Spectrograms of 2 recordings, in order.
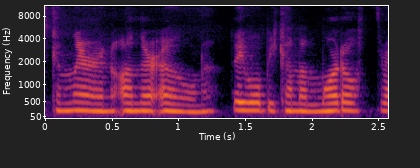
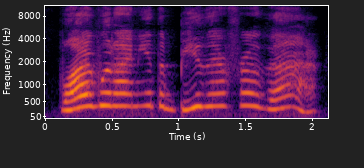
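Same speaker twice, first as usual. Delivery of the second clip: high character voice; 8 semitones higher, 4 dB louder than usual. Acted. Character voice in comic reading.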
